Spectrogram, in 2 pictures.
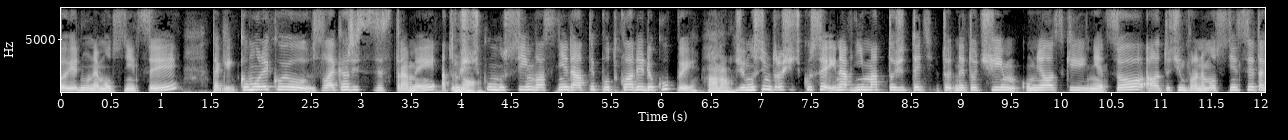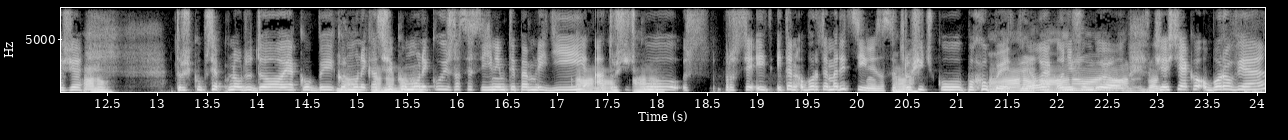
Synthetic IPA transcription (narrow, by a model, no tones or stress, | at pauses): ojɛdnunɛmo̞t͡sɲɪt͡sɪ | t̪akko̞munɪkujuzlɛːkarɪsɛsɛst̪ɾamɪʔat̪ɾoʃɪt͡ʃkumusiːmvlast̪ɲɛdaːt̪̚ːɪpot̪kladɪdo̞kupɪaʒɛmusimt̪ɾoʃɪt͡ʃkusɛʔɪnavɲiːmat̪ːo̞ʒɛt̪ɛct̪onɛt̪o̞t͡ʃiːmʔṵmɲɛlɛt͡skɪɲɛt͡so̞ʔa̰lɛt̪ot͡ʃiːmpɾonɛmo̞t͡sɲɪt͡sɪt̪aɡʒɛ | t̪ɾoʃkupr̥ɛpno̞wd̪do̞jakobɪkomunɪkat͡sɛʒɛko̞munɪkujuzasɛsjɪniːmt̪ɪpɛmlɪɟiːa̰t̪ɾoʃɪt͡ʃkus | pɾoscɛʔɪɪt̪ɛnʔobo̞ɾt̪ɛːmɛdɪt͡siːnɪzasɛt̪ɾoʃɪt͡ʃkupoxo̞pɪt̪nɛjakʔoɲɪfuŋɡujowʒɛɛʃcɛjako̞ʔobo̞ɾovjɛ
